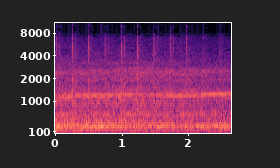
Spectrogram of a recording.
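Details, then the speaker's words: Vevor diesel heater (8 kW) just after first ignition, heat exchanger still cold: steady fan hum with constant whine and regular pump ticks about four a second; burning normally, barely smoking. "ठीक है, मैं कहूंगा कि यह निश्चित रूप से चला गया है। यहाँ, आप शोर सुन सकते हैं."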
